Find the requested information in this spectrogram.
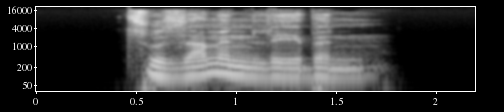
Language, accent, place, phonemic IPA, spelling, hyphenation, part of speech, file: German, Germany, Berlin, /t͡suˈzamənˌleːbn̩/, Zusammenleben, Zu‧sa‧mmen‧le‧ben, noun, De-Zusammenleben.ogg
- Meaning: living together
